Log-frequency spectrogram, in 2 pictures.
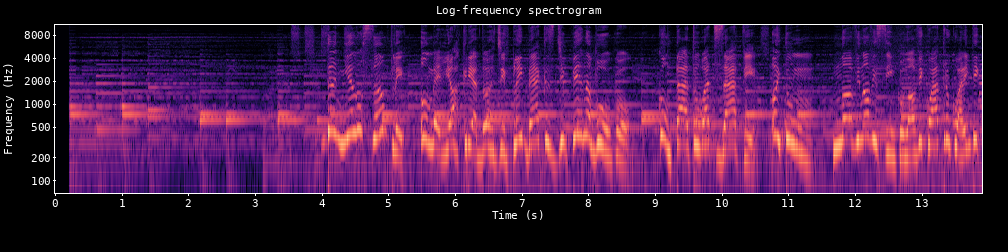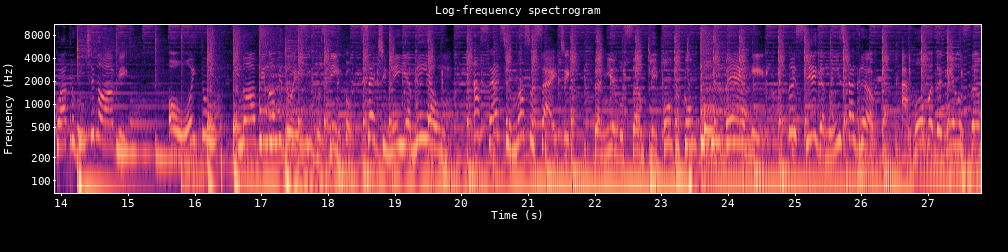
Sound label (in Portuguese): Piseiro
